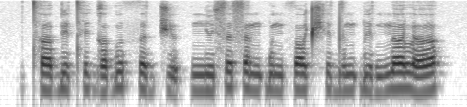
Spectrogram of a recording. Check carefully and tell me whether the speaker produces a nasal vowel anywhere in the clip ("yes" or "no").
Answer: no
